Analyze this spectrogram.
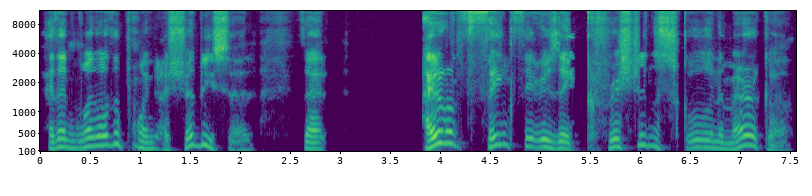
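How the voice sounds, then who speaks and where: A man whose first language is Hebrew argues his point on a podcast, leaning on rhetorical questions. His voice sits fairly high and very mellow. The recording is dry and close. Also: dry recording. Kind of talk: casual podcast chat.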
